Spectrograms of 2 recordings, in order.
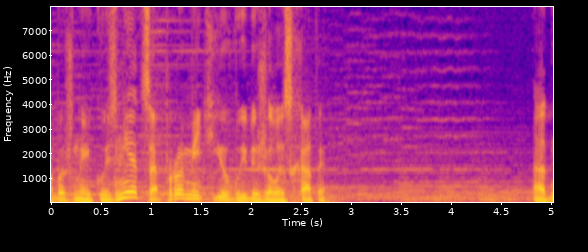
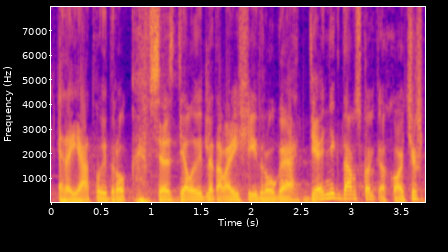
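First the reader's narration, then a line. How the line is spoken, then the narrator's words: Squeaky voice into ear. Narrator (Russian): пискнул он ему в левое ухо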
